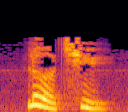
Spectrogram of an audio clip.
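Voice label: "乐趣", Mandarin Chinese; hsk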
